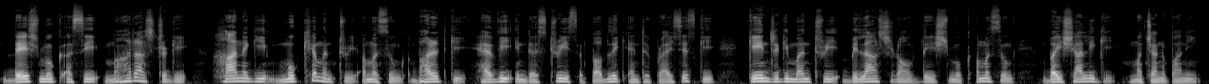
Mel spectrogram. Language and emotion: Manipuri, neutral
